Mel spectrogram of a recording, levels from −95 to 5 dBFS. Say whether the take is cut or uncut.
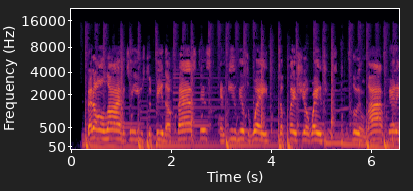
uncut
